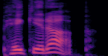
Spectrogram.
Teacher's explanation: Where the K sound connects to the vowel in it and the T sound connects to the vowel in up.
